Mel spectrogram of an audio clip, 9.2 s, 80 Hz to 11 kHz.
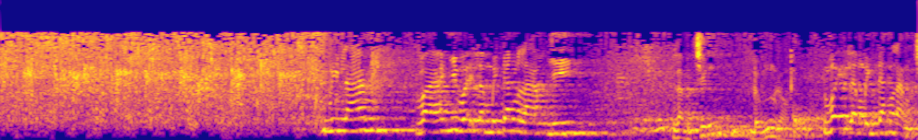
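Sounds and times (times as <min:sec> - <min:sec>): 
crowd clapping: 0:00.0 - 0:03.9
speech: 0:03.2 - 0:09.1.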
